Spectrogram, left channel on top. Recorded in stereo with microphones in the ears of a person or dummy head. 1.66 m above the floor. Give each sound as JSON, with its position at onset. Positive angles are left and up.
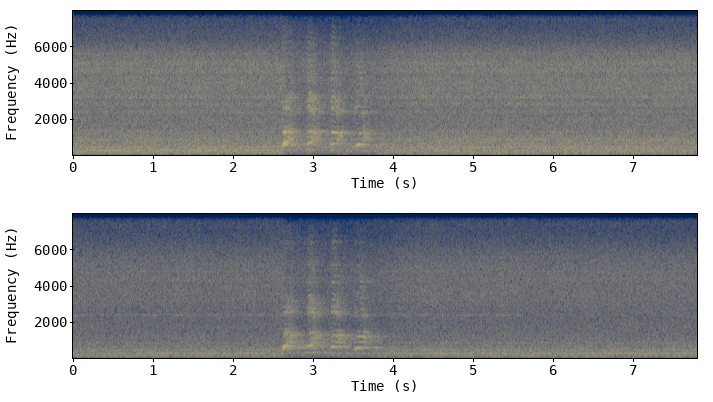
{"t": 2.6, "sound": "laughter", "side_deg": 55, "distance_m": 4.0}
